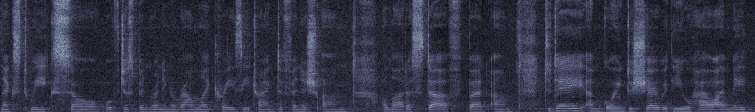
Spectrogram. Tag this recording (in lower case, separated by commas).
speech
